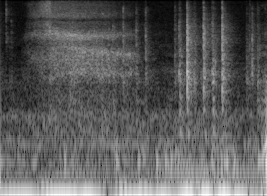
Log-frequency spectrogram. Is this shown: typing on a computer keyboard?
yes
